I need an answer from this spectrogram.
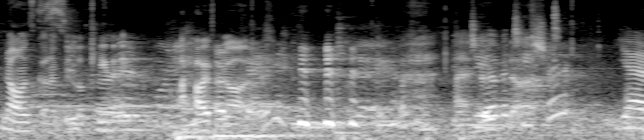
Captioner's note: laughs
